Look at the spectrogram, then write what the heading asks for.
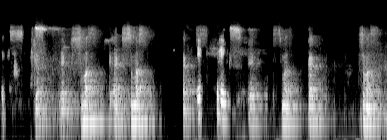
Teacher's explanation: X का उच्चारण हो गया क्या, आधा क और दंत स। X का आधा क और दंत स।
